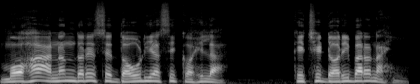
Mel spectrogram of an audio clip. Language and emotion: Odia, neutral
